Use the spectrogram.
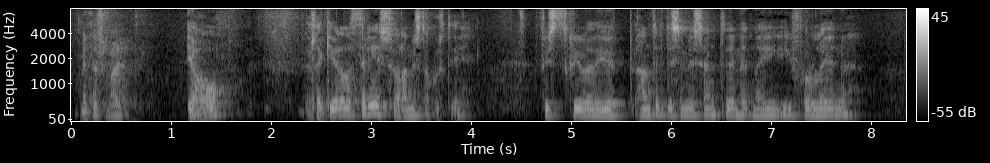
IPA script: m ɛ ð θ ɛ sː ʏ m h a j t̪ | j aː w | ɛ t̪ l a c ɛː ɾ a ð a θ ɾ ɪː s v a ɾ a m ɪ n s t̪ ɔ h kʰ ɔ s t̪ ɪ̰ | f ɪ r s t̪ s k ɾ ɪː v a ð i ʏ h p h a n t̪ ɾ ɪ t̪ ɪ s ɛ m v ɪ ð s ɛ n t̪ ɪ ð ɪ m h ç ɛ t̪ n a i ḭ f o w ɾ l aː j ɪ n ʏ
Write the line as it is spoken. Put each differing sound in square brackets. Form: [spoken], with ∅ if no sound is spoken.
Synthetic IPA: m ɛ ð θ ɛ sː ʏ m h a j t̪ | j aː w | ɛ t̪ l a c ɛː ɾ a ð a θ ɾ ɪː s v a ɾ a m ɪ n s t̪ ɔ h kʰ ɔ s t̪ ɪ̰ | f ɪ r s t̪ s k ɾ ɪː v a ð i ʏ h p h a n t̪ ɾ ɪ t̪ ɪ s ɛ m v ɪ ð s ɛ n t̪ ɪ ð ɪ m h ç ɛ t̪ n a i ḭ f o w ɾ l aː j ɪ n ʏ

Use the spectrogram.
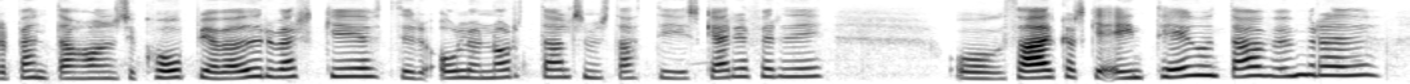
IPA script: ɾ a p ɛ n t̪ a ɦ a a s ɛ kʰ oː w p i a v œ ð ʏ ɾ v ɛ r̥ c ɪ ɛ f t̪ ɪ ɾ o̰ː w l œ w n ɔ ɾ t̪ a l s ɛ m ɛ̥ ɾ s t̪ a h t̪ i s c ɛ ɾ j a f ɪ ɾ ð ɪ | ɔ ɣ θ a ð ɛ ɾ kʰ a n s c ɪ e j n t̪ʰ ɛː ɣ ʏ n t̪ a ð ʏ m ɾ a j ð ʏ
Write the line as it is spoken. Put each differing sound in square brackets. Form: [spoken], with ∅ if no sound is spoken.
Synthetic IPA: ɾ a p ɛ n t̪ a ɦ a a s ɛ kʰ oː w p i a v œ ð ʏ ɾ v ɛ r̥ c ɪ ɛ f t̪ ɪ ɾ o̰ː w l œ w n ɔ ɾ t̪ a l s ɛ m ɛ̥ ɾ s t̪ a h t̪ i s c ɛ ɾ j a f ɪ ɾ ð ɪ | ɔ ɣ θ a ð ɛ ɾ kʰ a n s c ɪ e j n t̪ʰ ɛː ɣ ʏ n t̪ a [v] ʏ m ɾ a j ð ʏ

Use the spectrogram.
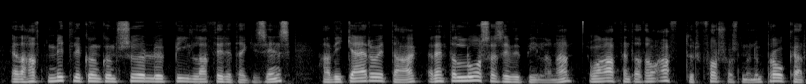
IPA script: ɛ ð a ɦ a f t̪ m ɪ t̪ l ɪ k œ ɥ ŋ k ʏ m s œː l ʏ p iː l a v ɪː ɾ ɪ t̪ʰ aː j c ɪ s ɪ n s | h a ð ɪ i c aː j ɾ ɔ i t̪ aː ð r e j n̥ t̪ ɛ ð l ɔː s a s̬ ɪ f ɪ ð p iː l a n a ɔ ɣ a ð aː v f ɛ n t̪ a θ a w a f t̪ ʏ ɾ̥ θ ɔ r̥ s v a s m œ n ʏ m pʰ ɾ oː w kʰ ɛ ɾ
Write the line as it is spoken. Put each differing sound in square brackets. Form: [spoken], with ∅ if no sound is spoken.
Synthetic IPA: ɛ ð a ɦ a f t̪ m ɪ t̪ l ɪ k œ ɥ ŋ k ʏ m s œː l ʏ p iː l a [f] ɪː ɾ ɪ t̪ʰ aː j c ɪ s ɪ n s | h a [v] ɪ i c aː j ɾ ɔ i t̪ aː [ɣ] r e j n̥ t̪ [a] ð l ɔː s a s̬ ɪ [v] ɪ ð p iː l a n a ɔ ɣ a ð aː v f ɛ n t̪ a θ a w a f t̪ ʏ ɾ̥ [f] ɔ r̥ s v a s m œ n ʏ m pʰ ɾ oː w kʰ [a] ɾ

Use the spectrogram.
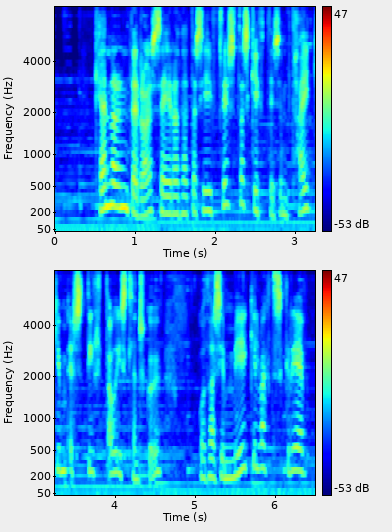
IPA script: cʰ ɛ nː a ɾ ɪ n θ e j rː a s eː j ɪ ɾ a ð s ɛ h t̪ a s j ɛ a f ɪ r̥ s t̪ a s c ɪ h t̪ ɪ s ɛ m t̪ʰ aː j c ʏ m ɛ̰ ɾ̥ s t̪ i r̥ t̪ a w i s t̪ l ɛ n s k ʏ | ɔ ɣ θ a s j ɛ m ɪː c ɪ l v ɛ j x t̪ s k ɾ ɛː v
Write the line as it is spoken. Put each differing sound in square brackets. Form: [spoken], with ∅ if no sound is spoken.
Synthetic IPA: cʰ ɛ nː a ɾ ɪ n θ e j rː a s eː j ɪ ɾ a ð [θ] ɛ h t̪ a s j ɛ [i] f ɪ r̥ s t̪ a s c ɪ [f] t̪ ɪ s ɛ m t̪ʰ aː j c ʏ m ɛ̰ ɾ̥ s t̪ i r̥ t̪ a w i s t̪ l ɛ n s k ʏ | ɔ ɣ θ a s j ɛ m ɪː c ɪ l v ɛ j x t̪ s k ɾ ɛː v

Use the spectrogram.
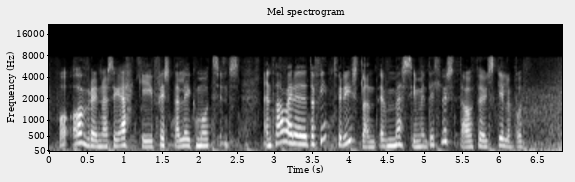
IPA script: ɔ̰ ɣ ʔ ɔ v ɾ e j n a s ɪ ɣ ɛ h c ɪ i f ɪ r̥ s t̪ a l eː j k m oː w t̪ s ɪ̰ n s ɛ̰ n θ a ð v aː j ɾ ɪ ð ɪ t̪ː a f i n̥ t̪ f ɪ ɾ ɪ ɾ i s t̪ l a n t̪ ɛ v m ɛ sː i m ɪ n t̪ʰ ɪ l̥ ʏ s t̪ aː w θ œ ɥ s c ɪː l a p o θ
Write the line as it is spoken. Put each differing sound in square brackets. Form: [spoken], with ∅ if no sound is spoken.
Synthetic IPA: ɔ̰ ɣ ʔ ɔ v ɾ e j n a s ɪ ɣ ɛ h c ɪ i f ɪ r̥ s t̪ a l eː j k m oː w t̪ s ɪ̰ n s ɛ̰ n θ a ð v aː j ɾ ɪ ð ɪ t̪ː a f i n̥ t̪ f ɪ ɾ ɪ ɾ i s t̪ l a n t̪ ɛ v m ɛ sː i m ɪ n [t̪] ɪ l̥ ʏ s t̪ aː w θ œ ɥ s c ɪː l a p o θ

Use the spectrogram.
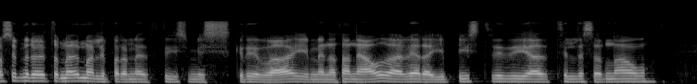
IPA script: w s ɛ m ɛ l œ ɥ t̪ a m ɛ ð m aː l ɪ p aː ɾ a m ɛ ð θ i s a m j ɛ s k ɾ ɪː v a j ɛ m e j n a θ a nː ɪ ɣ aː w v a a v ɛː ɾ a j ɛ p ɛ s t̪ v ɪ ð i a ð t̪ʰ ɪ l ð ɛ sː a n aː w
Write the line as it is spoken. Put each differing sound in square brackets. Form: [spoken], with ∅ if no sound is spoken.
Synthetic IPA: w s ɛ m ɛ [ɾ] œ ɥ t̪ a m ɛ ð m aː l ɪ p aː ɾ a m ɛ ð θ i s [ɛ] m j ɛ s k ɾ ɪː v a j ɛ m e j n a θ a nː ɪ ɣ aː w [ð] a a v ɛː ɾ a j ɛ p [i] s t̪ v ɪ ð i a ð t̪ʰ ɪ l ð ɛ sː a n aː w

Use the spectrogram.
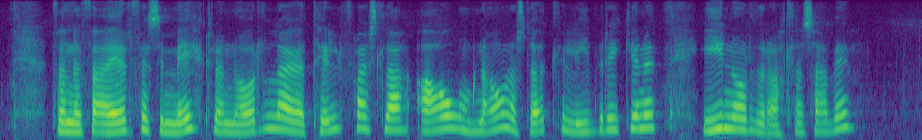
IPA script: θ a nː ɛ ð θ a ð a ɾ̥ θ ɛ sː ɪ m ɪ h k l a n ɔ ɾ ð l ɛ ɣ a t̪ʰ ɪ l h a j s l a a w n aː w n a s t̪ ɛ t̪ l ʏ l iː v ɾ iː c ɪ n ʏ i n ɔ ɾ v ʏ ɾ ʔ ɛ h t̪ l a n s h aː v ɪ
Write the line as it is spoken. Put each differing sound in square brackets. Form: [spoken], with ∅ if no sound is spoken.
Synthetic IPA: θ a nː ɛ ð θ a ð [ɛ] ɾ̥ θ ɛ sː ɪ m ɪ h k l a n ɔ ɾ ð l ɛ ɣ a t̪ʰ ɪ l [f] a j s l a a w n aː w n a s t̪ [œ] t̪ l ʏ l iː v ɾ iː c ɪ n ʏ i n ɔ ɾ [ð] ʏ ɾ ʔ [a] h t̪ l a n s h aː v ɪ

